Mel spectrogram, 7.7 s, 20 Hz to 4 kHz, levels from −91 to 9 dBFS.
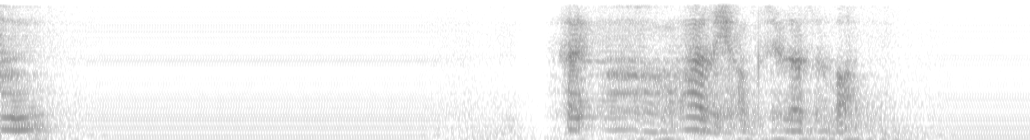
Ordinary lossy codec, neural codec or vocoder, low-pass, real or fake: AAC, 16 kbps; codec, 16 kHz, about 1 kbps, DyCAST, with the encoder's durations; 3.6 kHz; fake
